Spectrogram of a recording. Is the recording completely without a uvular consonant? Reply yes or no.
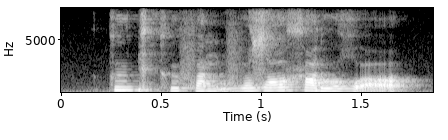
no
